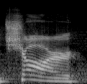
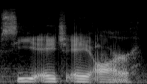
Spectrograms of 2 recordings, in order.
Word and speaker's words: Charr: But Balthazar willing, will drive the Char from the kingdom once and for all. The thing is Char is actually spelled with 2 R's.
